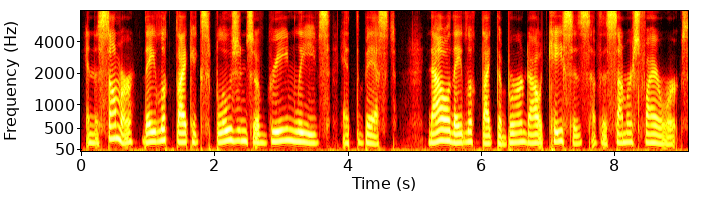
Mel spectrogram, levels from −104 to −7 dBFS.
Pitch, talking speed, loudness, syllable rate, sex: 195 Hz, 165 wpm, -18 LUFS, 4.3 syllables/s, female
